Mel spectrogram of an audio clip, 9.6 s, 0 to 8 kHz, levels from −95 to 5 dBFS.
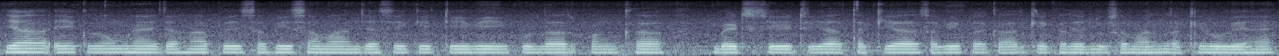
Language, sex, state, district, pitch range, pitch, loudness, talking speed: Hindi, male, Chhattisgarh, Raipur, 125-130 Hz, 130 Hz, -17 LUFS, 150 wpm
